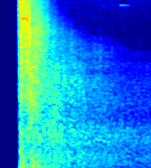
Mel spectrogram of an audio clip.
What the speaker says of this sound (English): Then, a gunshot.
